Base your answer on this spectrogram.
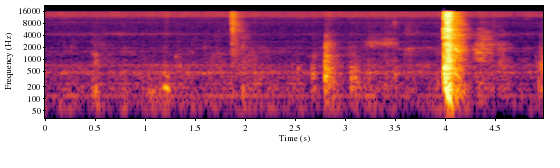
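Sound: cough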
